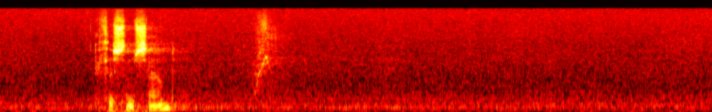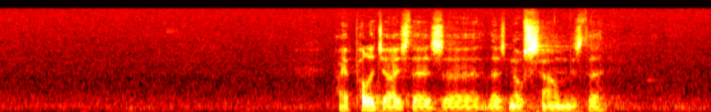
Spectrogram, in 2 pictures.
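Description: A man speaks calmly through a microphone in short bursts.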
